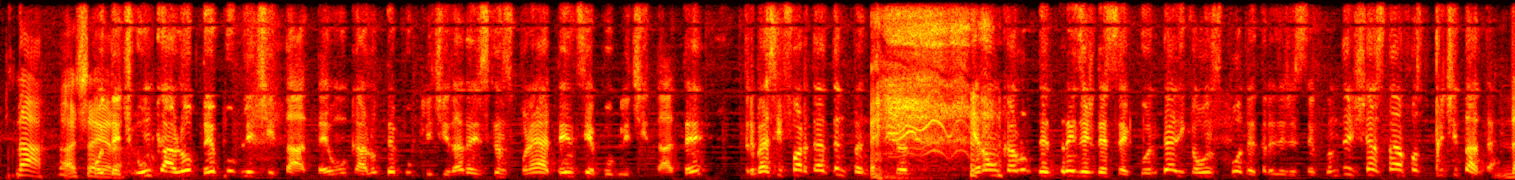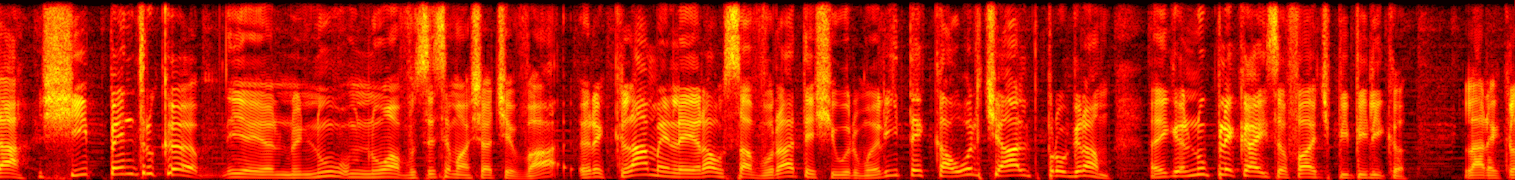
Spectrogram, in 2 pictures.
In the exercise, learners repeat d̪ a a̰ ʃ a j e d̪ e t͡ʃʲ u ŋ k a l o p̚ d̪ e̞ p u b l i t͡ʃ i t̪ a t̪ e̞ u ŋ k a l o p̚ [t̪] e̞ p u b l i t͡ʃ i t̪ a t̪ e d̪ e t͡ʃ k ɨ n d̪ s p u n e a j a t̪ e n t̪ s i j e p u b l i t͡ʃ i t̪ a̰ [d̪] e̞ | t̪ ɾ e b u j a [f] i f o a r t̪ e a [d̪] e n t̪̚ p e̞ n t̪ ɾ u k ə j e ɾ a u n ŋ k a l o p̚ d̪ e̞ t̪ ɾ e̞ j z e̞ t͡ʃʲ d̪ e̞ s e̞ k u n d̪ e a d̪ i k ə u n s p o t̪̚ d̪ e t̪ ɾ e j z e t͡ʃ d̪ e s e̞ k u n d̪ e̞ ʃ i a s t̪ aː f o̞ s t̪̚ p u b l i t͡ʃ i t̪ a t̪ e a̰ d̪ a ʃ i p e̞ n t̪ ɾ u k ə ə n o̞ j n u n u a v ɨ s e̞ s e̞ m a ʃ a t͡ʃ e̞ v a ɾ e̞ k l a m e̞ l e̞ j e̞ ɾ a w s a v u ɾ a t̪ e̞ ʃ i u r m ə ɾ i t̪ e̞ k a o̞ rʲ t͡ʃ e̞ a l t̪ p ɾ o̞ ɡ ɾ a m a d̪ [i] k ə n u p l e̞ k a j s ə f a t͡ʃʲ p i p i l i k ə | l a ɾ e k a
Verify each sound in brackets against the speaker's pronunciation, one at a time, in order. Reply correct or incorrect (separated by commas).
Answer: incorrect, incorrect, correct, incorrect, correct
